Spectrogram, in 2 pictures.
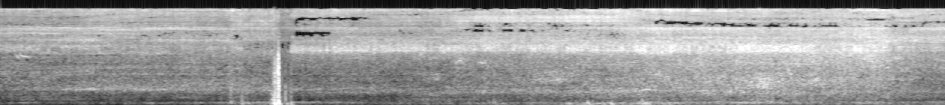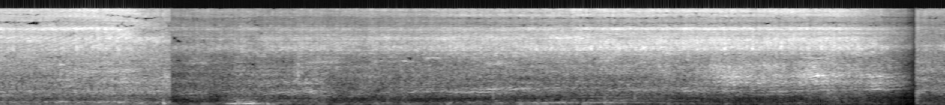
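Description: Model train running on an outdoor garden layout: the steady whirr and rattle of a model locomotive and coaches rolling along the rails, with one sharp click about four seconds in.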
